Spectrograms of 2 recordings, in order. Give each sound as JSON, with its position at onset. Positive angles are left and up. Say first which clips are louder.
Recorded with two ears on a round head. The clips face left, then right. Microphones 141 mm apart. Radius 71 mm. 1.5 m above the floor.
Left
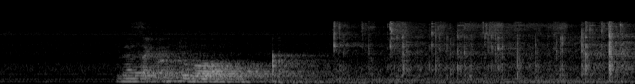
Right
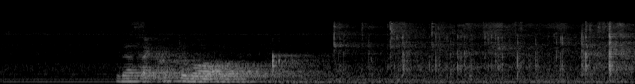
{"t": 1.2, "sound": "a man speaking", "louder": "even", "side_deg": -40, "distance_m": 4.0}
{"t": 2.6, "sound": "keys jangling", "louder": "left 1 dB", "side_deg": 15, "distance_m": 1.0}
